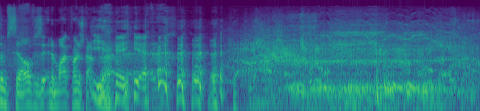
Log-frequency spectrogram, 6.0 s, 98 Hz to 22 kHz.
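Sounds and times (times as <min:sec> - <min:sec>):
speech: 0:00.0 - 0:04.5
laughter: 0:01.1 - 0:03.4
person imitating a zombie growl: 0:02.7 - 0:05.9.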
